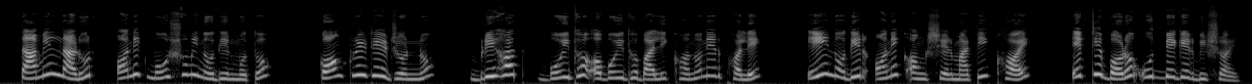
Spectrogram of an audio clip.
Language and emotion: Bengali, neutral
